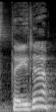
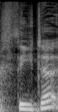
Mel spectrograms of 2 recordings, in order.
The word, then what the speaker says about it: theta: Next is Theta, or Theta if you're in the UK.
